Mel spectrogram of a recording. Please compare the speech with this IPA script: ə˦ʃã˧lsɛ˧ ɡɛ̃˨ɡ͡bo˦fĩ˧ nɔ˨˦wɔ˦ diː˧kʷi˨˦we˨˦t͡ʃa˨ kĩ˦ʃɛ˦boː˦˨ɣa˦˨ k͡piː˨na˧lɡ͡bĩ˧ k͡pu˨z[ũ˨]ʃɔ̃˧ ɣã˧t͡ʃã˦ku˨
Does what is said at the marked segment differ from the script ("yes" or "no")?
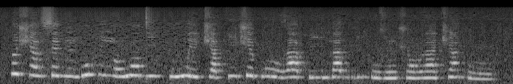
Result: no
